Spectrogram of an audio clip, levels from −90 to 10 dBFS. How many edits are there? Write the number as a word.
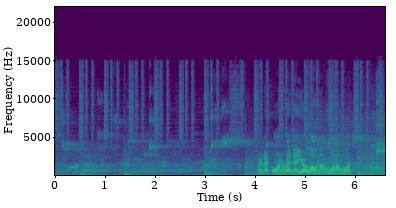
zero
